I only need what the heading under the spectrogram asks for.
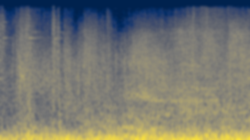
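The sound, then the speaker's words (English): Explosions and fire thrown by an enemy in a video game roar continuously, a dense wall of deep rumbling booms and crackling bursts that stays loud throughout, with no voices. “He's throwing all kinds of explosions and fire all over the place.”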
